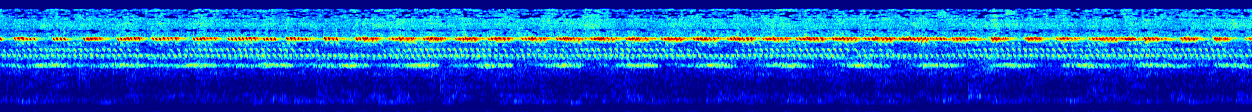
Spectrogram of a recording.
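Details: Crickets used as a rat repellent, sleep sound and bird-training track: shrill pulsed trilling throughout, bright high ringing notes stacked over lower rhythmic buzzing, unbroken.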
